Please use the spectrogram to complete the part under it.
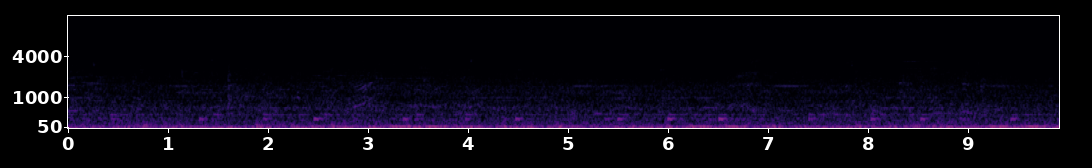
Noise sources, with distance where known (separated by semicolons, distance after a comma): music from an unclear source, far; person or small group talking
